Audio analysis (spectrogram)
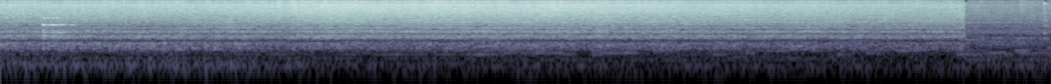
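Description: Grated tomatoes go into a hot tempering for a Bengali potol curry and give off a loud, steady hiss that fades a little and then drops off sharply near the end. No one speaks.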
